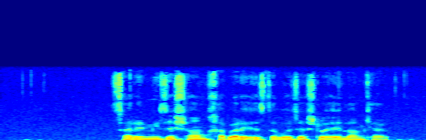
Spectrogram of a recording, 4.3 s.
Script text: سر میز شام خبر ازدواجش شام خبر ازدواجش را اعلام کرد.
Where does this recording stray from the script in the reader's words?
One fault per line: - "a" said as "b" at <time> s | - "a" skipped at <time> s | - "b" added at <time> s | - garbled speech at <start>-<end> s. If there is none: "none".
- "شام خبر ازدواجش" skipped at 3.2 s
